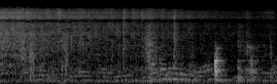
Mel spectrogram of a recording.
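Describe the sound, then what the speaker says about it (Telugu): Cooked rice tempering in hot oil with mustard seeds, green chillies and onions gives a soft continuous sizzle, broken by light stirring scrapes and one sharp clack near the end. "ఇక ఇప్పుడైతే అన్నం తాలింపు వేస్తాను"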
